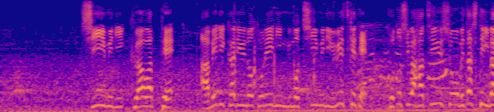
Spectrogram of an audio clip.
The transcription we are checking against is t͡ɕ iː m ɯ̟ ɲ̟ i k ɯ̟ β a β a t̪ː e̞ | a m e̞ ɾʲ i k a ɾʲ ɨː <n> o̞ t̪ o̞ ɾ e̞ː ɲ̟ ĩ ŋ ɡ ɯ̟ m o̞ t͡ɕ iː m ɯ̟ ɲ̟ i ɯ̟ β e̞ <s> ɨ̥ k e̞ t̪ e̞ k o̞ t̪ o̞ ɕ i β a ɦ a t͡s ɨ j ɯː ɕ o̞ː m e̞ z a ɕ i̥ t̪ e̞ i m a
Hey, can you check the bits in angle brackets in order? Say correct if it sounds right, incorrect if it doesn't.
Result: correct, incorrect: t͡s

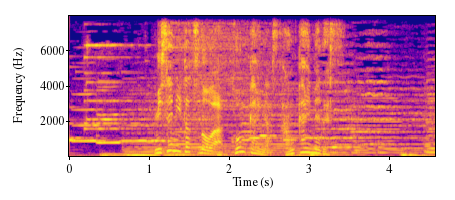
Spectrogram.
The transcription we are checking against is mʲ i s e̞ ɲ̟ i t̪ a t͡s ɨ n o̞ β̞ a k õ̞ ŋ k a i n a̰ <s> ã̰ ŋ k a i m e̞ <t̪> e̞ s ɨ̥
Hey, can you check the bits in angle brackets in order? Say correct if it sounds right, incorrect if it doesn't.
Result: correct, incorrect: d̪

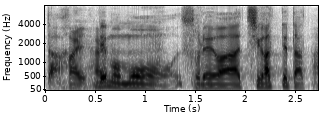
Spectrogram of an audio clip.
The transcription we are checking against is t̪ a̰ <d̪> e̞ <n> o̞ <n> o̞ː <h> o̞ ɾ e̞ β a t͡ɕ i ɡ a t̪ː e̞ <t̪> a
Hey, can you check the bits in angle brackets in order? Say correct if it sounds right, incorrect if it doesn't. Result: correct, incorrect: m, incorrect: m, incorrect: s, correct

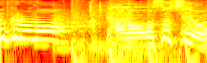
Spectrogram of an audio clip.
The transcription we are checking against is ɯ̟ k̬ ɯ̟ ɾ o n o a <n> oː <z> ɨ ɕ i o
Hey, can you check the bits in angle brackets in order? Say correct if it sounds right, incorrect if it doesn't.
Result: correct, incorrect: s

